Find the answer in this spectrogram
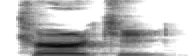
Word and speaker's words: Turkey: Turkey. Good. Here, again, 2 syllable words, but the stress is on the second syllable.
